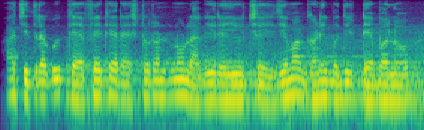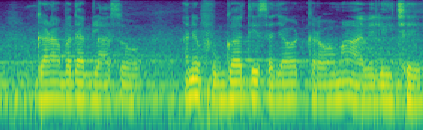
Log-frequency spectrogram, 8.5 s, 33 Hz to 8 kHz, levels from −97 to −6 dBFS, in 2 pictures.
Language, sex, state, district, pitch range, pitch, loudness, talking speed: Gujarati, male, Gujarat, Valsad, 115-130 Hz, 120 Hz, -16 LUFS, 165 wpm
